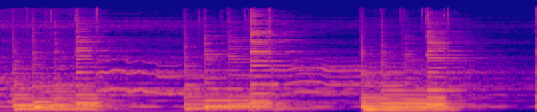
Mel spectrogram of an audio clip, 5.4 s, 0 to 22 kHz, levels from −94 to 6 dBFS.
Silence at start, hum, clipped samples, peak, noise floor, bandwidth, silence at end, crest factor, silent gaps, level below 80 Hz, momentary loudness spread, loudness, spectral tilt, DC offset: 0 s; none; under 0.1%; -10 dBFS; -51 dBFS; 16.5 kHz; 0 s; 16 dB; none; -62 dBFS; 16 LU; -25 LUFS; -6 dB/octave; under 0.1%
